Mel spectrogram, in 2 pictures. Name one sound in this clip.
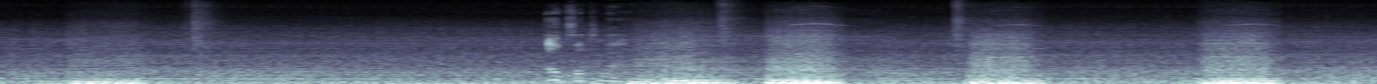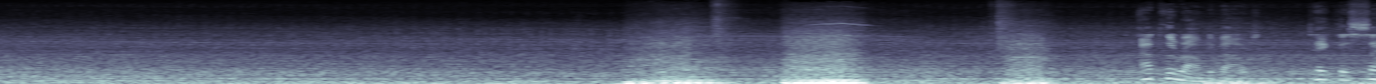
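A truck engine hums steadily as the truck drives along.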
